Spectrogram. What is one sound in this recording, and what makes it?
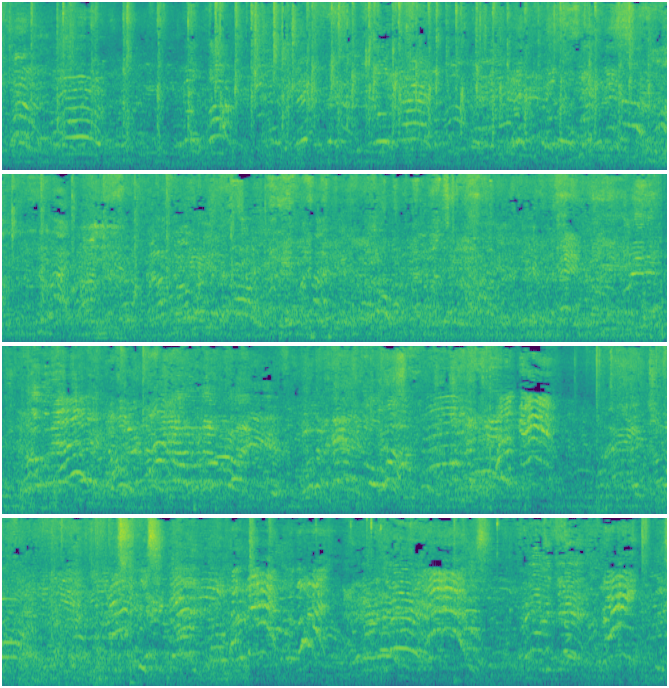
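A crowd chatters and calls out throughout in an echoing hall.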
